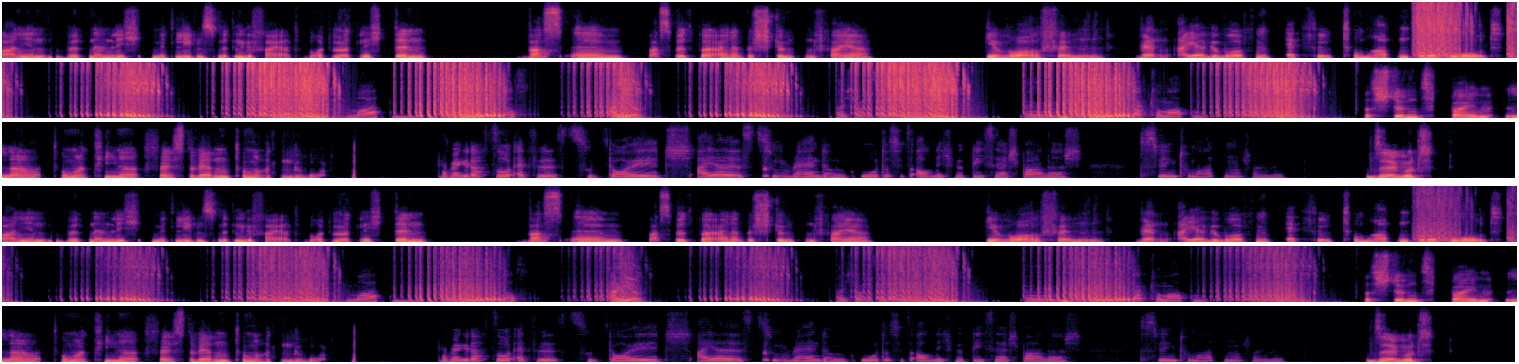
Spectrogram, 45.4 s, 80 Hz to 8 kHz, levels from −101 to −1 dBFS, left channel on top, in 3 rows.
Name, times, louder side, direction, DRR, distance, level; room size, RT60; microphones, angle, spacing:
voice 1, 0.0-4.2 5.3-6.2 6.5-8.7 9.9-11.0 11.4-15.0 21.2-21.6 25.7-25.8 28.8-33.5 44.0-44.8, left 1 dB, 20° left, 0.6 m, -37 dB
sound 1, 14.1-14.7 15.0-15.3 15.7-16.9 17.3-18.6 19.1-20.2 20.9-21.6 22.0-23.1 23.5-24.9 25.4-26.5 27.2-28.3, left 9 dB, 75° left, 0.4 m, -35 dB
voice 2, 18.0-20.3 23.5-24.6 25.4-25.9 26.3-27.2 34.7-41.1 41.7-43.1, left 1 dB, 50° left, 3.9 m, -50 dB
head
